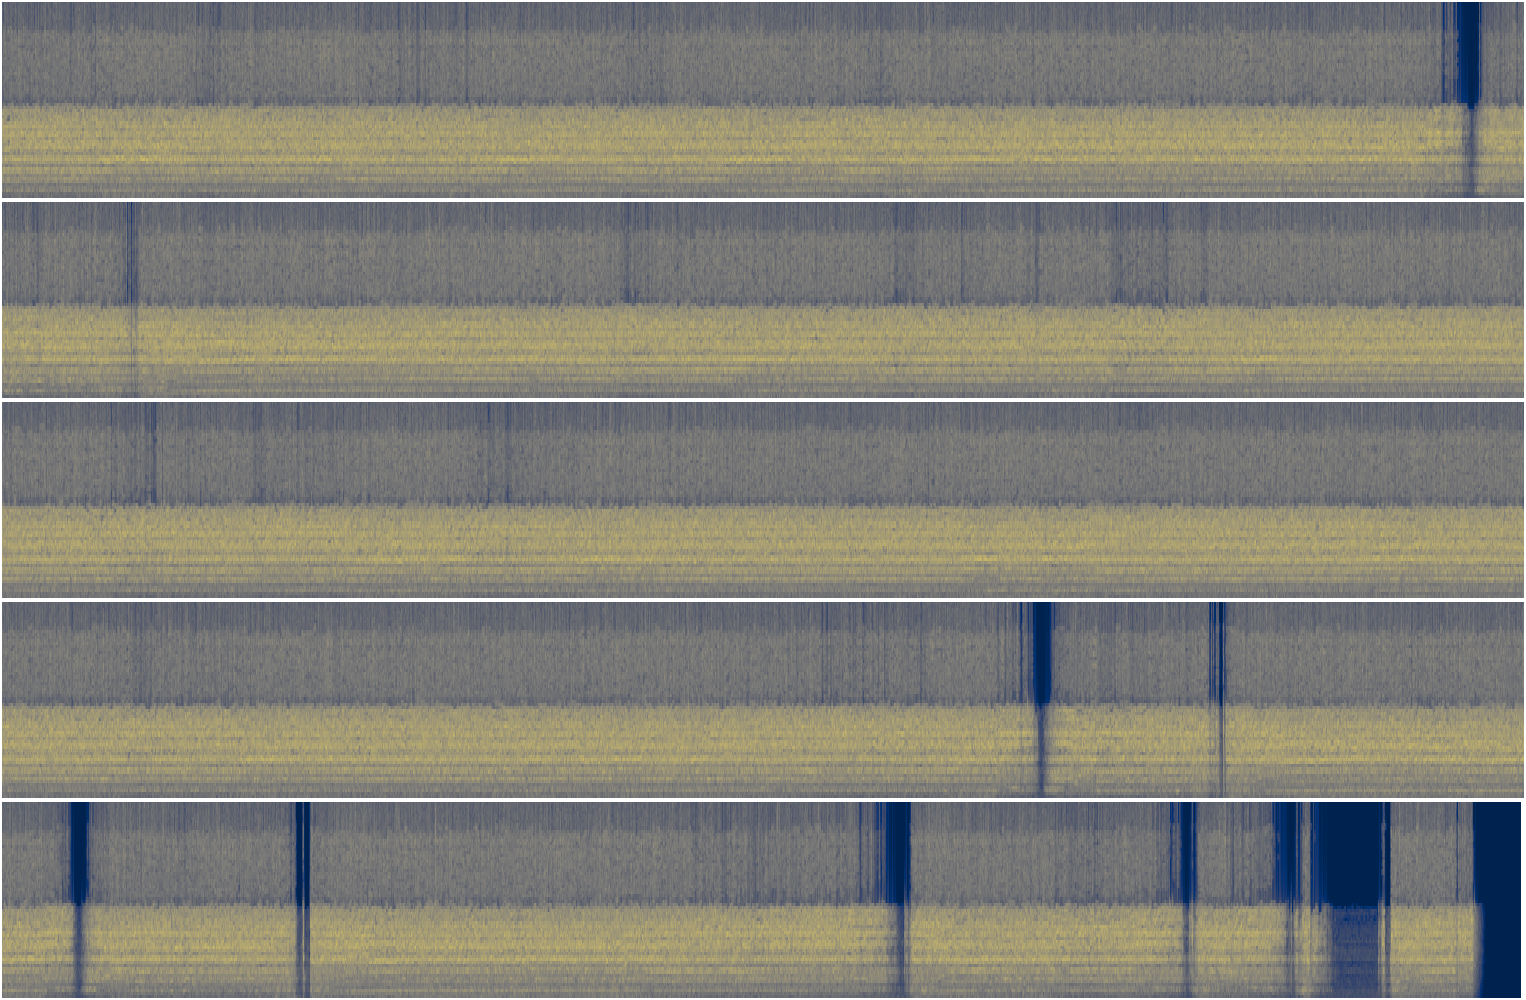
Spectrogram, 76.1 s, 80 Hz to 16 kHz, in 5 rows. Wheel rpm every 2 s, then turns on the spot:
230, 220, 220, 220, 220, 210, 210, 150, 160, 230, 230, 220, 230, 220, 230, 230, 220, 220, 230, 230, 230, 230, 230, 230, 230, 230, 230, 170, 150, 190, 160, 170, 190, 210, 140, 200, 70, 70.
none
